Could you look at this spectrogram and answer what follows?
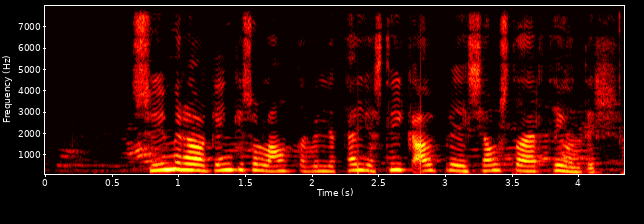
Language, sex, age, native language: Icelandic, female, 30-39, Icelandic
